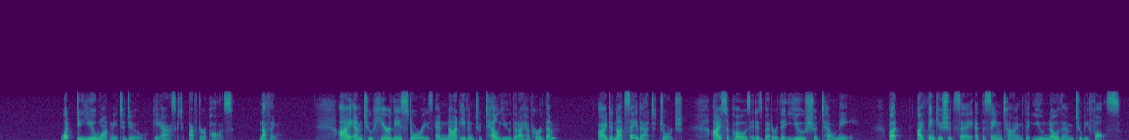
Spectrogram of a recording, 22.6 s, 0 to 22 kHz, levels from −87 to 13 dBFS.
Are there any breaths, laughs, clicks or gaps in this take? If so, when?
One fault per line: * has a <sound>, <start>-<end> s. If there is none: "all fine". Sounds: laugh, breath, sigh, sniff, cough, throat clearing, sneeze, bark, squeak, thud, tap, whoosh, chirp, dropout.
all fine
